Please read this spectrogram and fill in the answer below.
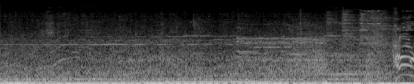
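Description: Cartoon sound effect of a roll-up garage door rising, a steady mechanical rumble that stops about three seconds in, under tense background music.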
